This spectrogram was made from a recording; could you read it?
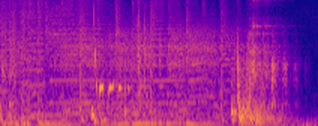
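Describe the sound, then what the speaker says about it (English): A heavy door in the Danganronpa video game thuds shut, followed moments later by a second metallic clunk as it locks, both sounding close and fairly loud over a low ambient hum. "As soon as the door to the data center was closed, I heard a strange sound."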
